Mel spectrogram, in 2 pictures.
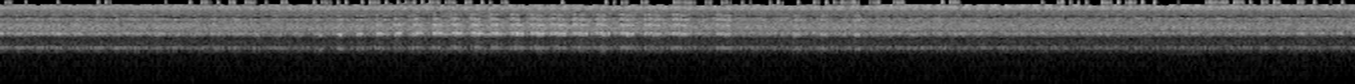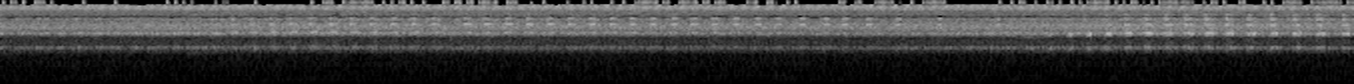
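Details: Evening cicadas in Okutama, Tokyo's cedar-forested highlands with mountain streams, at dawn or dusk: pulsed ringing phrases rise out of a constant high chorus near two seconds and again near twelve seconds, with softer pulsing between.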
